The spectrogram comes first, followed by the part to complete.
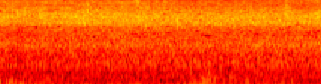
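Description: Heavy rain pouring down steadily: a dense, even hiss of the downpour.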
